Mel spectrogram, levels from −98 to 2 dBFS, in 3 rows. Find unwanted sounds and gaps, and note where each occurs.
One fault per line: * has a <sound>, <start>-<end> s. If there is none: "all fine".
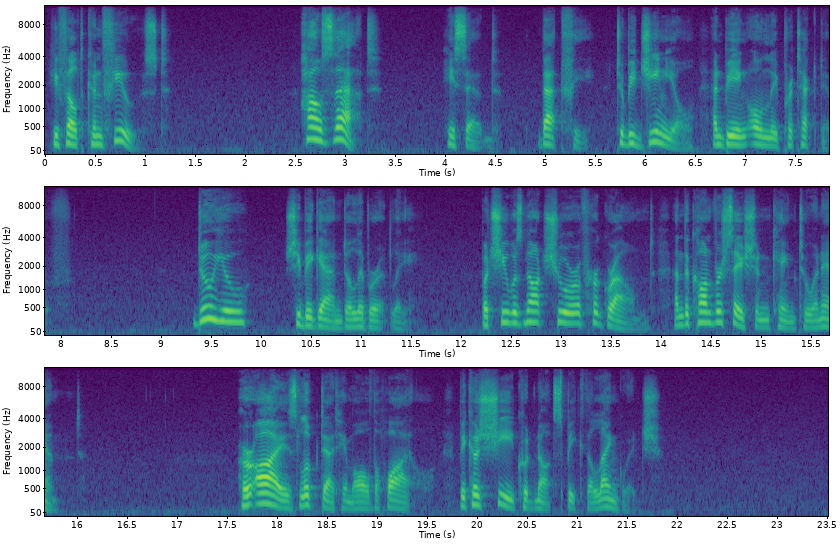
all fine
